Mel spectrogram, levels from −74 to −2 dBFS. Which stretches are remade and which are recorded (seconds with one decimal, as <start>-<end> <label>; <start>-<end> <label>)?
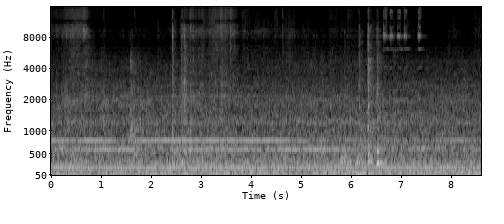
0.0-3.5 remade; 3.5-4.2 recorded; 4.2-8.6 remade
